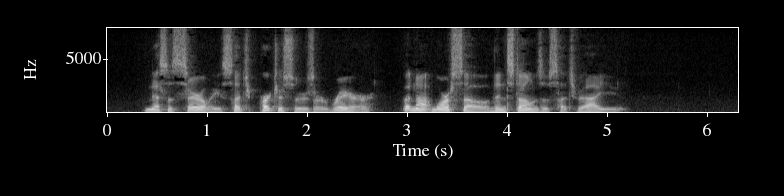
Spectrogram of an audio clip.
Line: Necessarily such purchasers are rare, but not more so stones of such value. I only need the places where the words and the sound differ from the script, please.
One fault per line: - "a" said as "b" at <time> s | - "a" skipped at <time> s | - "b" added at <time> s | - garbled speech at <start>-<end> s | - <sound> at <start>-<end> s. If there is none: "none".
- "than" added at 3.8 s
